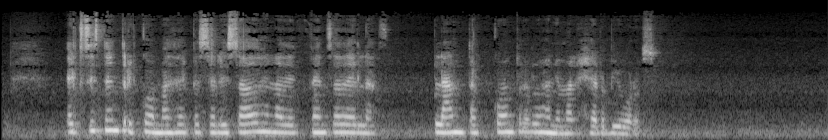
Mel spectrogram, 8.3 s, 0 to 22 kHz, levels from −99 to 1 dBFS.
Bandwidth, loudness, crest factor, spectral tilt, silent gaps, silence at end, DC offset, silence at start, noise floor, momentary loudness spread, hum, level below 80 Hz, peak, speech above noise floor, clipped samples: 15.5 kHz; -20 LUFS; 20 dB; -3.5 dB/octave; none; 1.7 s; under 0.1%; 0.7 s; -49 dBFS; 10 LU; none; -58 dBFS; -2 dBFS; 29 dB; under 0.1%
